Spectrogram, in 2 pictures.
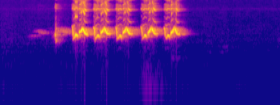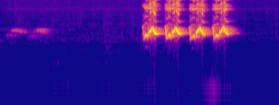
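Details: Energetic yellow-vented bulbul song aimed at stirring other bulbuls: a rapid run of five or six loud, identical ringing notes, a pause, then a second run of about four.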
